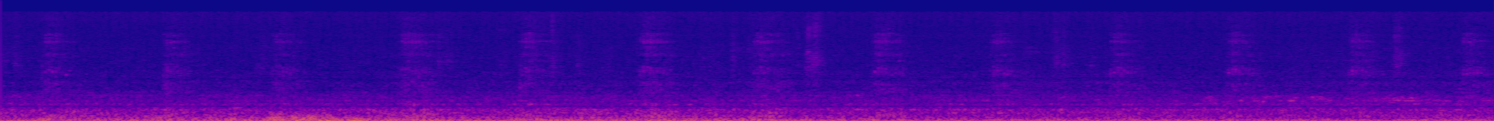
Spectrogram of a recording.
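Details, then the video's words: Snoring cat: a steady deep low rumble fills the recording, pulsing about four times a second, with faint brief clicks higher up. "cat snoring"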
